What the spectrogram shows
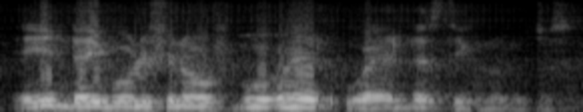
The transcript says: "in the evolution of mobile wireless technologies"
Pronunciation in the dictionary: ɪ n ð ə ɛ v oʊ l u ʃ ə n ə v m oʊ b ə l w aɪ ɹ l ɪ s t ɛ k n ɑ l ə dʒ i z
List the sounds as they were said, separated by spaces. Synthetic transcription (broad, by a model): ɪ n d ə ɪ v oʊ l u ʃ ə n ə f m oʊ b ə l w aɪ l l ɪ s t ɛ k n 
